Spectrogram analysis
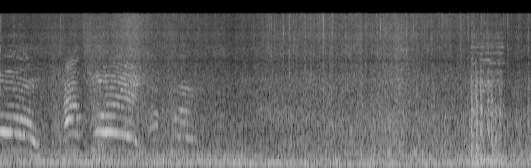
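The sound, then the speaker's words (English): On the fishing boat Commodore, water is pumped in to flush flopping pollock from the net into the boat's hold; it rushes steadily over a low engine rumble, with a few high, squealing cries early on and again near the end. “Then they pump in water to flush the flopping fish out into the boat's hold.”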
